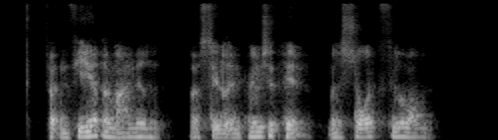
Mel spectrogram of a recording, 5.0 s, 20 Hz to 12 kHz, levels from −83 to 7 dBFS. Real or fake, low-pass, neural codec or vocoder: fake; 10.8 kHz; autoencoder, 48 kHz, 32 numbers a frame, DAC-VAE, trained on Japanese speech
